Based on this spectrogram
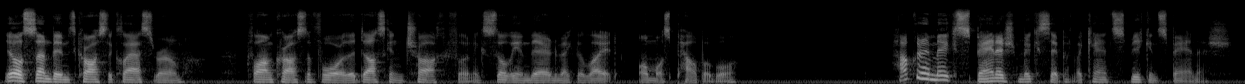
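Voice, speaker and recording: A man with a low-leaning, expressive, fairly bright voice reads a visual novel aloud on stream at a moderate pace, sprinkling in casual comments. He frequently stumbles over the text and repeats phrases over background music.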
